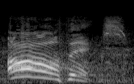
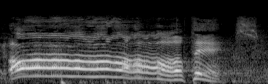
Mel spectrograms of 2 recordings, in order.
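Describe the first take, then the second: First: Higher, still raised repeat, a step down from the shout; preaching emphasis. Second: High, loud shouted emphasis on All; preaching shout. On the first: Preacher repeating the phrase to the church, raised emphasis. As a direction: echo it with less force. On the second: Preacher driving home to the church, shouted emphasis. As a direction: belt it out to the congregation. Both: Real, not acted.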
